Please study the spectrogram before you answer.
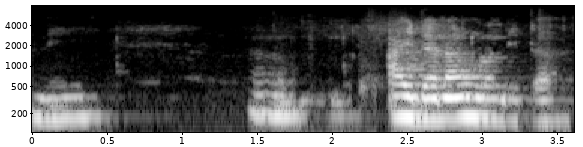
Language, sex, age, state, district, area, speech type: Goan Konkani, female, 45-60, Goa, Murmgao, rural, spontaneous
